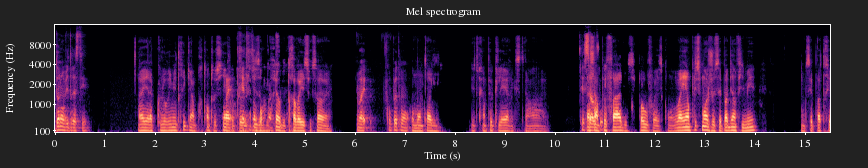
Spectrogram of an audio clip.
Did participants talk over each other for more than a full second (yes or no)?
yes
